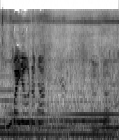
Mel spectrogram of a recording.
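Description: Steady drone of Vietnamese kite flutes (sáo diều) sounding from kites flying overhead, several pitches held together at once as the wind blows through the pipes.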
